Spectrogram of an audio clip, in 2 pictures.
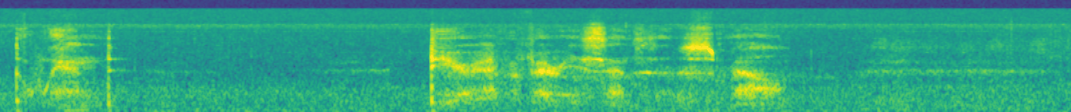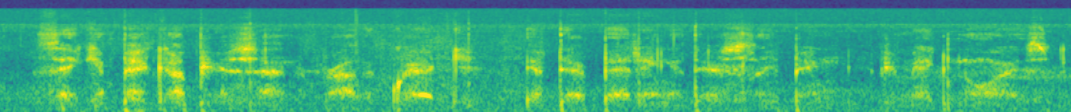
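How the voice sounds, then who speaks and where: Someone whispers at a fairly slow pace, with long, frequent pauses and noticeable background noise. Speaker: hunting vlogger. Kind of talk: outdoor tutorial. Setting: outdoors in the woods. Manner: whispering, low volume.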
